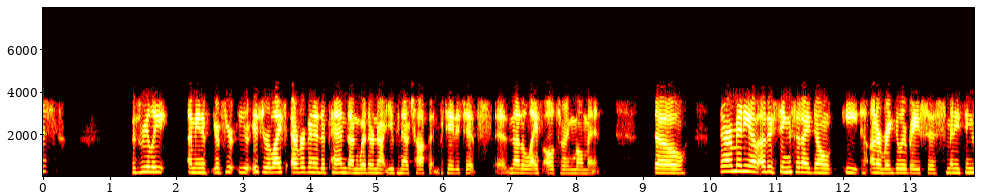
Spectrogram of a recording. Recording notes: the 100 Pounders Phone Meeting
